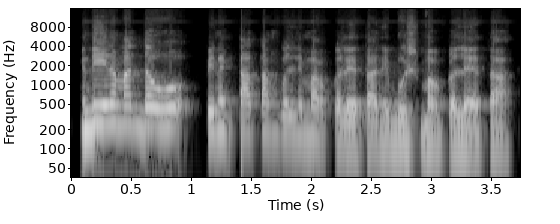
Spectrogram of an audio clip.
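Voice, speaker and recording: A man from the Philippines giving casual, animated political commentary over clips, switching between Tagalog and English and laughing often. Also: on the high side, a little fast.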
